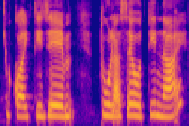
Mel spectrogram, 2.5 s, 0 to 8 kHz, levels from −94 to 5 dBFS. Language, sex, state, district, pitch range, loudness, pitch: Bengali, female, Tripura, Unakoti, 245-270 Hz, -16 LUFS, 255 Hz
